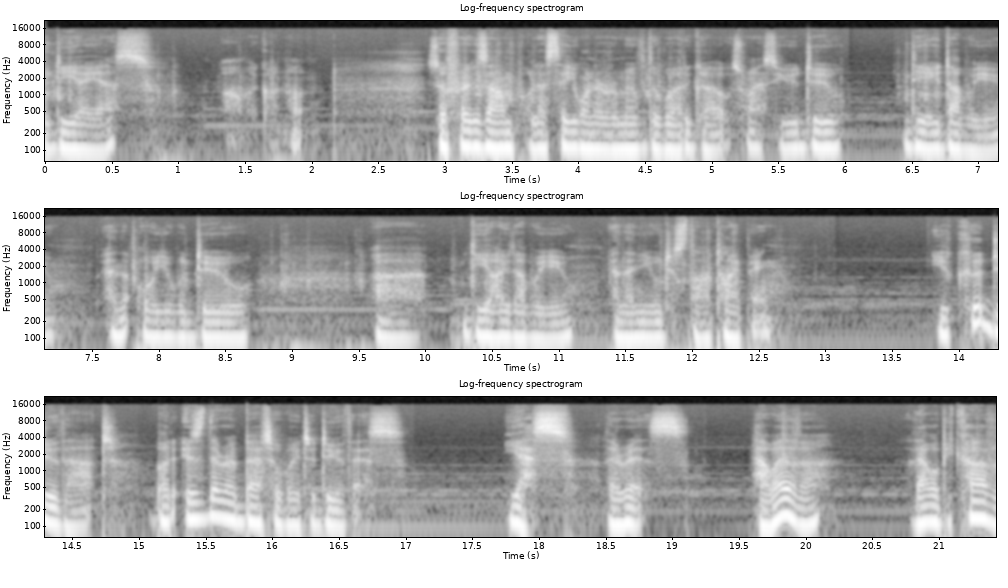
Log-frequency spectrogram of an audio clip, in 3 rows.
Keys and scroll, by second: 0.0-0.7 typing, 1.3 Down, 1.6 Up, 2.7-3.8 typing, 4.4 End, 4.6 End, 6.0-12.6 typing, 8.7 Escape.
